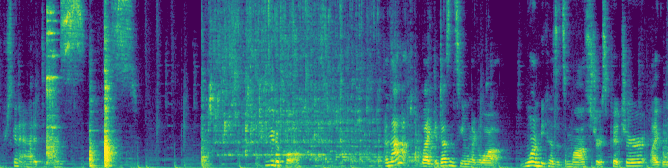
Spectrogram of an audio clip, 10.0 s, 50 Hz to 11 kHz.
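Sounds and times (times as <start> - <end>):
background music: 0.0 - 10.0
liquid pouring into a pitcher: 3.1 - 6.3.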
